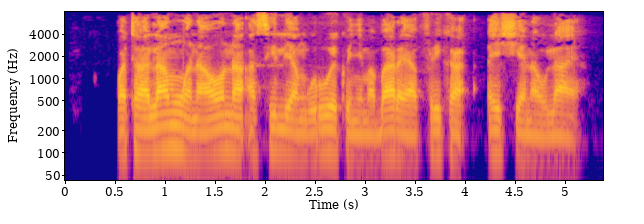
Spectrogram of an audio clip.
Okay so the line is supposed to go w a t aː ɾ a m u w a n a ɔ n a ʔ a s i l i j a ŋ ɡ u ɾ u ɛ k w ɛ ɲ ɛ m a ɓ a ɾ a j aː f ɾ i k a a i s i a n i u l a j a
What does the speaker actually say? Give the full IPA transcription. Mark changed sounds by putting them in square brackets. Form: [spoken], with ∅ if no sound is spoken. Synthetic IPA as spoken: w a t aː [l] a m u w a n a ɔ n a ʔ a s i l i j a ŋ ɡ u ɾ u ɛ k w ɛ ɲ ɛ m a ɓ a ɾ a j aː f ɾ i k a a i [ʃ] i a n [a] u l a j a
